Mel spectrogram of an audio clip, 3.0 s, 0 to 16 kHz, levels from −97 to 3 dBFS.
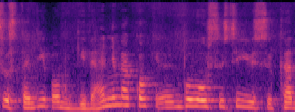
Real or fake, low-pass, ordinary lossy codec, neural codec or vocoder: real; 14.4 kHz; AAC, 64 kbps; none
